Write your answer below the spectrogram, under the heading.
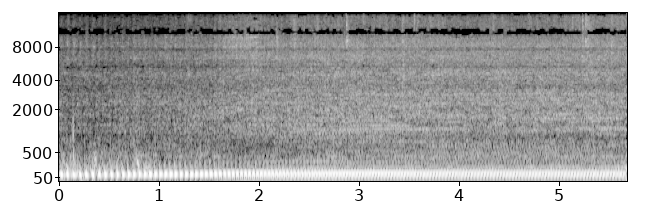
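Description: Side-by-side utility vehicle's engine running while driving. It starts as a low pulsing chug and smooths into a steady hum about two seconds in.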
